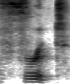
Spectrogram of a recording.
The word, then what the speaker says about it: Frute: And we are called Fruit, but it's spelled Fru T.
